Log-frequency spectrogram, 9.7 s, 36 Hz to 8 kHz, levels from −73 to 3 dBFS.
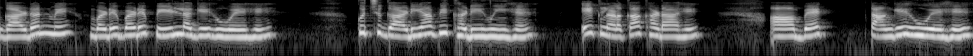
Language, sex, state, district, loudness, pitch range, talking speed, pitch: Hindi, female, Uttar Pradesh, Etah, -14 LUFS, 240-290 Hz, 135 wpm, 260 Hz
